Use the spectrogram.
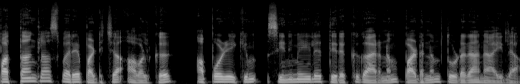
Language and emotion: Malayalam, neutral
